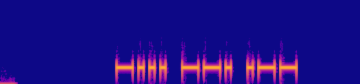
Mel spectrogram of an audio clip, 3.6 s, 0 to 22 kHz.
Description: Morse code, heard as a keyed tone, about 22 wpm, 700 Hz. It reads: BGW
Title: USA Call Sign Postfixes - 3 Letters 22wpm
